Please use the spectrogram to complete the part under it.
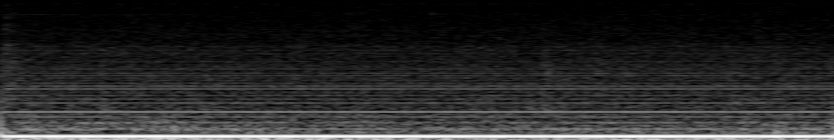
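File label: "lick", spoken word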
